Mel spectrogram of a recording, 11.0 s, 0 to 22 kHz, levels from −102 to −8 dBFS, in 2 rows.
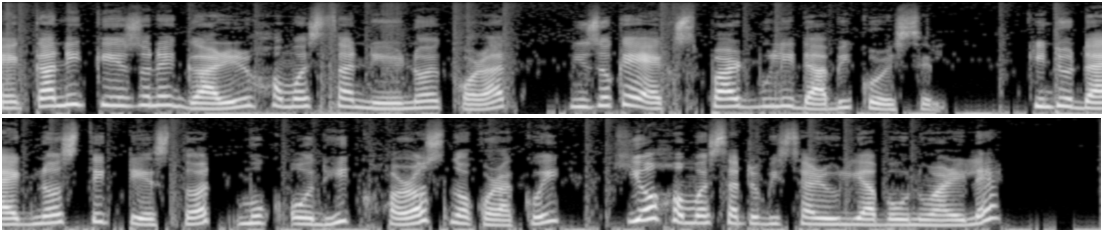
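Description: Overdone noise removal runs throughout, with heavy suppression gating frequency bands near the noise floor, leaving twinkling near-silence between phrases.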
